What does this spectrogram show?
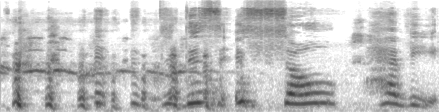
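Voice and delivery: slow, swooping, stammering, about-to-cry voice. Mocking how some people speak to win sympathy: imitating someone about to cry. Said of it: "they start to talk like they're going to cry".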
